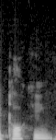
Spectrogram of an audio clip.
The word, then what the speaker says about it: talking: For example, in English we got, for example, talking, we say talking, but when you write, we write L, tall king, but we don't pronounce L.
